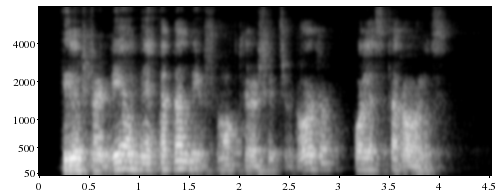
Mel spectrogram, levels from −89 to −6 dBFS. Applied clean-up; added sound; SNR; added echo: neural mask model DeepFilterNet 3.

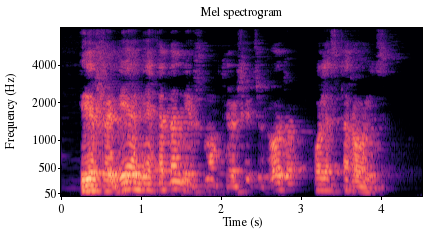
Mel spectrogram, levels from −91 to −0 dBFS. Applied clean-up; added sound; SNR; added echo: classical method WPE with log-MMSE.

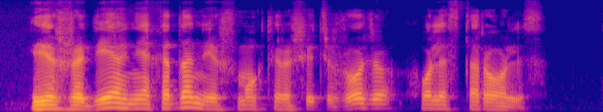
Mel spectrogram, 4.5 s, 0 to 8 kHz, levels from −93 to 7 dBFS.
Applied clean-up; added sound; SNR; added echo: none; none; none; none.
